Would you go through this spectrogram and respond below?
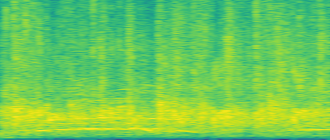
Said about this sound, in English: Oh, somebody ought to clap your hands.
